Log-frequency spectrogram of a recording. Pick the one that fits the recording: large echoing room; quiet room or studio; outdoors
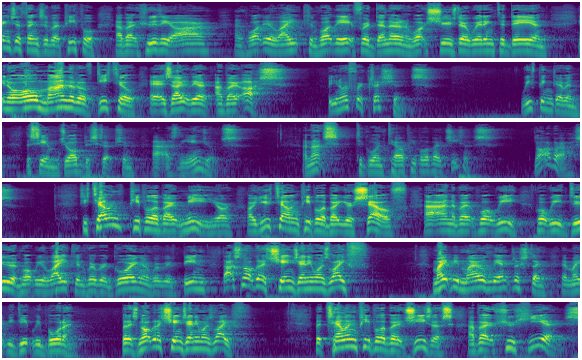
large echoing room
